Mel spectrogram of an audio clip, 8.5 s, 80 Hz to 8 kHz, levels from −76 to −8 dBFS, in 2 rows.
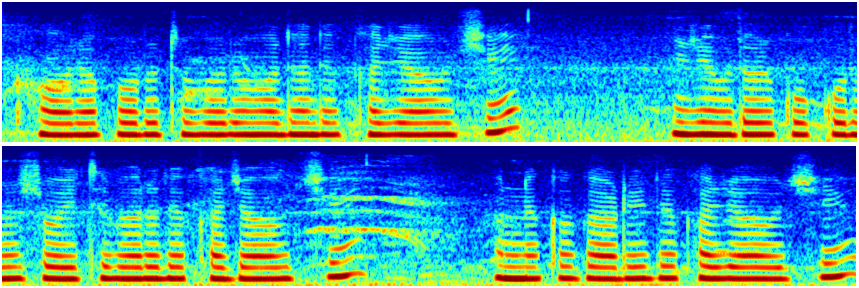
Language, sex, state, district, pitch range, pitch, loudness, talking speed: Odia, female, Odisha, Khordha, 240-250 Hz, 245 Hz, -11 LUFS, 85 wpm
